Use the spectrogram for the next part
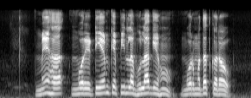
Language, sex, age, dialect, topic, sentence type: Chhattisgarhi, female, 46-50, Eastern, banking, statement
